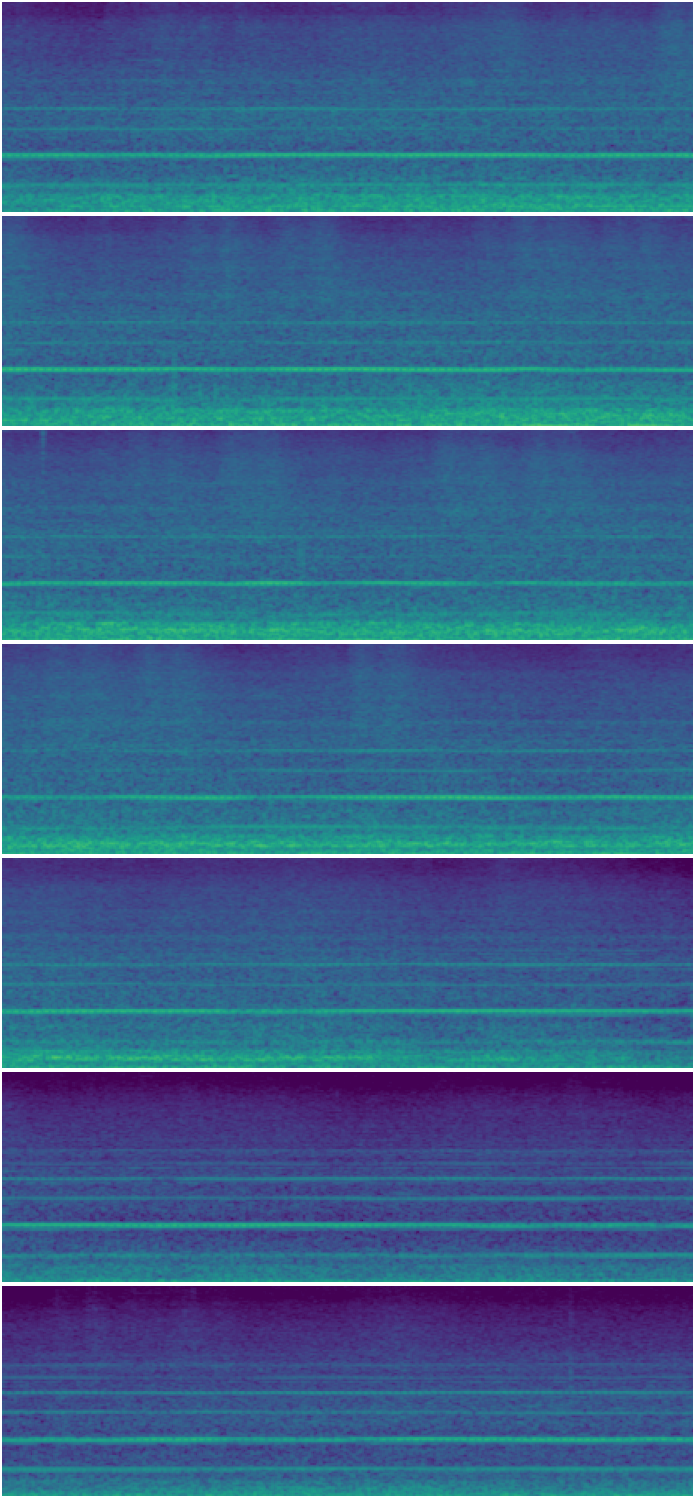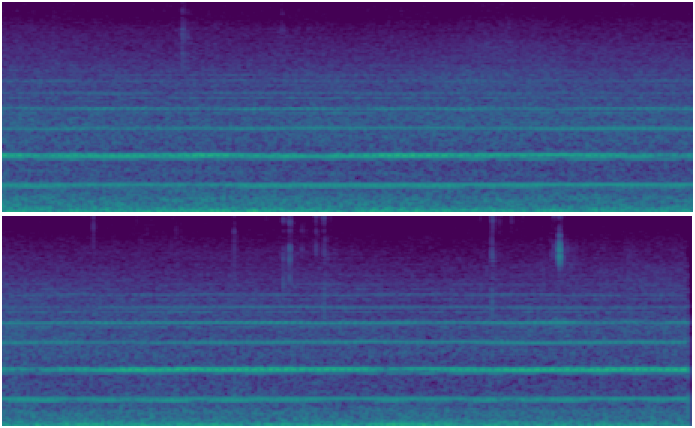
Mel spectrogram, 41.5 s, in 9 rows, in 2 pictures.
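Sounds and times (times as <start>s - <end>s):
sirens being tested: 0.0s - 41.4s.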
